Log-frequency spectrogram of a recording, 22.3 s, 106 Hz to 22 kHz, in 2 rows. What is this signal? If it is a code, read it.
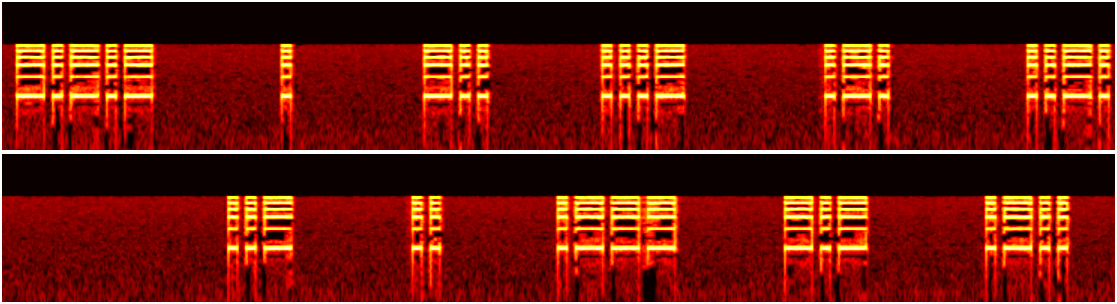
Morse code, heard as a keyed tone, about 13 wpm, 750 Hz. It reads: <KA> E D V R F U I J K L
